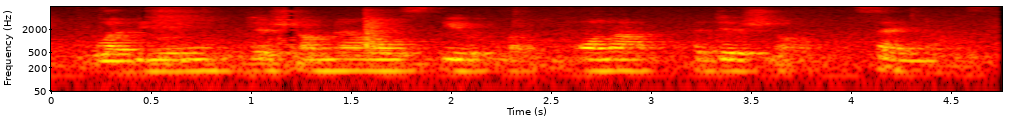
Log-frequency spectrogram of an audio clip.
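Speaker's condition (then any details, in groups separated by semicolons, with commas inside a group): No condition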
